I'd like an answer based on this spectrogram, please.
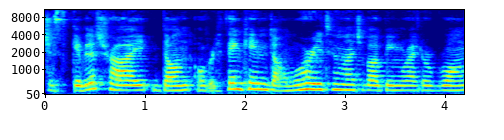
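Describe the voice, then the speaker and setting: A woman's medium-pitched voice with an Italian accent. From Italy. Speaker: language teacher. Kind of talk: tutorial. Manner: casual, with frequent fillers.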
